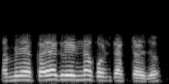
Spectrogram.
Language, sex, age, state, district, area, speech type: Gujarati, male, 18-30, Gujarat, Aravalli, urban, conversation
